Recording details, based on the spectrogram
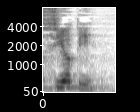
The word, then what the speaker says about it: Ciotti: ¿Es correcta la pronunciación, Ciotti? – ¿Sí? Sí, a mí mismo, Ciotti. – Ya, perfecto.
